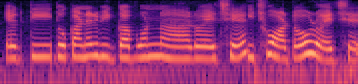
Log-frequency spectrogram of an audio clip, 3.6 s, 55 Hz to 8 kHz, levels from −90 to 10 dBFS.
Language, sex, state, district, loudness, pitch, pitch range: Bengali, female, West Bengal, Kolkata, -15 LUFS, 275 Hz, 255-285 Hz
